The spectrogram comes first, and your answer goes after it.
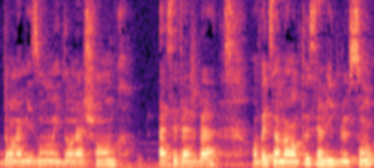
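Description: Audible room echo around a woman's medium-pitched voice, delivered at a fairly slow pace. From France. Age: 30s. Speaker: mother of a child with a rare disease, founder of an inclusive playground. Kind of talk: interview, personal testimony.

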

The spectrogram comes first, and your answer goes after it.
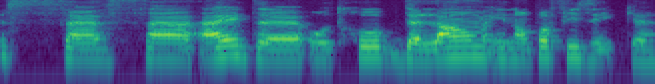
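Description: A woman with a Quebec accent and monotone, flat intonation. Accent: Québécois French. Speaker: magazine creator and live show host. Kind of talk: live video interview. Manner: halting.

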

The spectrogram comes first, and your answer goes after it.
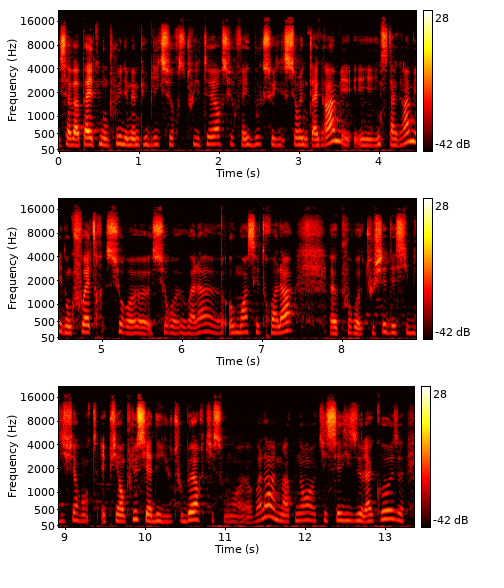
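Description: A woman talks in a plain, everyday voice at a medium pitch, keeping a moderate pace and fairly even intonation. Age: 40s. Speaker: volunteer activist, logistics. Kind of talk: interview.

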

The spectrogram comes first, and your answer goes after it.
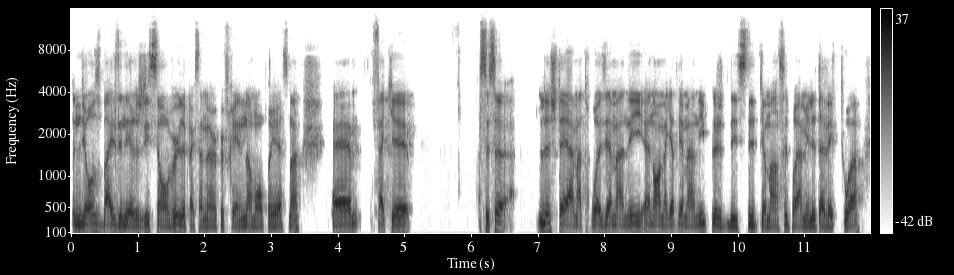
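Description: A man with a Quebec accent talks at a fairly quick pace in a monotone, flat intonation, broken by long, frequent pauses. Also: medium pitch for a man, very even loudness. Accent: Québécois French. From Quebec, Sherbrooke. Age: 20s. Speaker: entrepreneur. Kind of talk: casual interview.

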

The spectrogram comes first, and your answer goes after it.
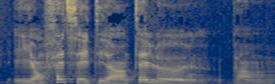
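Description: A woman has an ordinary speaking voice, fairly low in pitch. Her pitch varies in an ordinary way. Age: 40s. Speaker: sales department manager. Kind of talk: casual interview. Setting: studio tent in Paris.

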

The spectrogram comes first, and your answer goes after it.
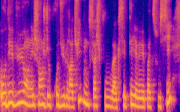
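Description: In a quiet background, a woman speaks in a medium pitch. Her voice has a dark, mellow tone. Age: 20s. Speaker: content creator, former primary school teacher. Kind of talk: casual interview chat.

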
